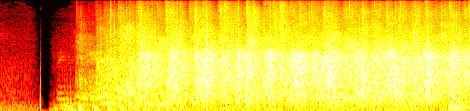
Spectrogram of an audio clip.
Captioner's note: audience applause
